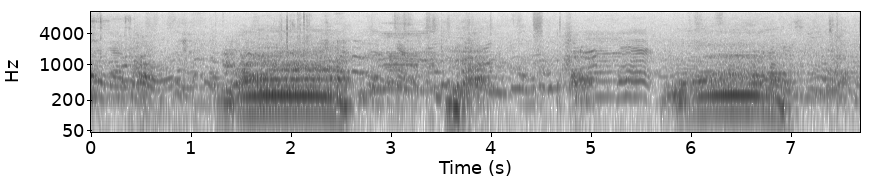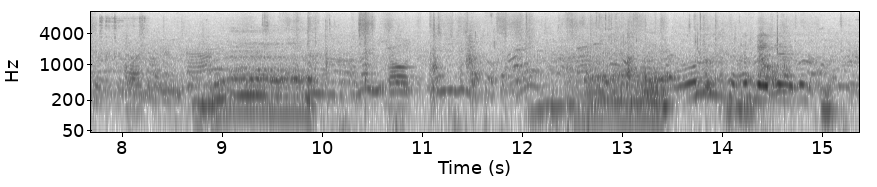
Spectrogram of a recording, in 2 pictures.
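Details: Male polar bear, 20 years old, at Maruyama Zoo in Sapporo, Hokkaido, Japan, on March 26, 2014, sharing a pool with a 19-year-old female for breeding. Loud, deep, harmonic roaring bursts, about four over fifteen seconds, with onlookers' voices.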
